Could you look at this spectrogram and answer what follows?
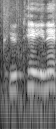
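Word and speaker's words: butane: 부탄가스는 부탄의 원어 발음인 뷰테인에 가깝습니다.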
